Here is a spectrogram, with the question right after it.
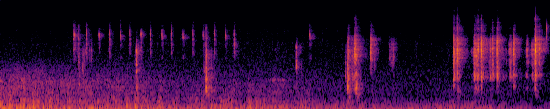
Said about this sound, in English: I'm just tapping the shift key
